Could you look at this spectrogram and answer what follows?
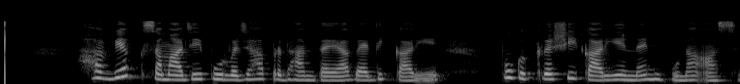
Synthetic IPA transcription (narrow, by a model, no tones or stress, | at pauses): hɐʋjəksɐmaːd͡ʒeːpuːɾʋəd͡ʒaːɦpɾɐd̪ʱaːnt̪ɐjaːʋɛːd̪ɪkːaːɾijḛ | pʊɡkɾəʃikaːɾijenɛnɪpuːnaʔa̰ːs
